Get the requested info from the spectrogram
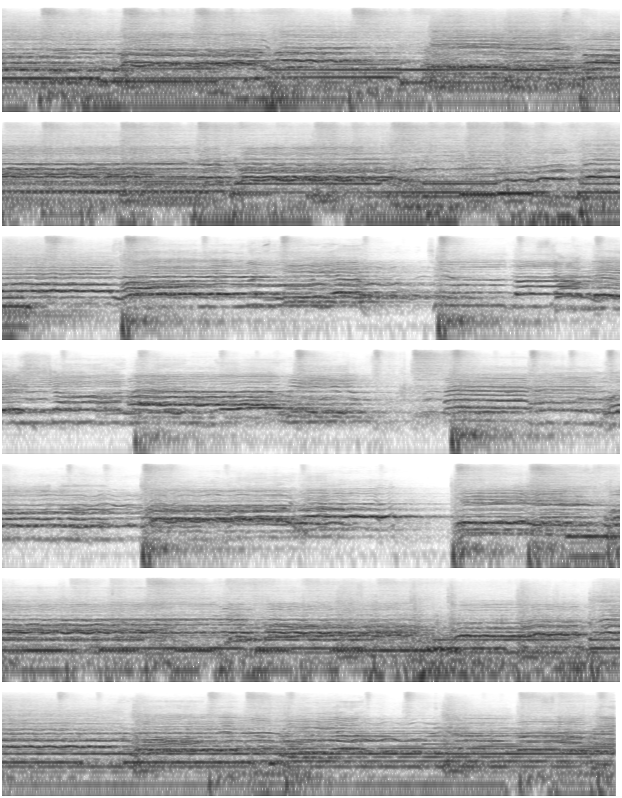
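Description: Gospel choir singing a hymn with mixed voices over a low accompaniment. About ten seconds in the low backing drops away, leaving mostly voices with a few brief dips in level. It returns about twenty-two seconds in.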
